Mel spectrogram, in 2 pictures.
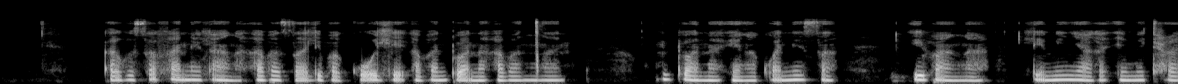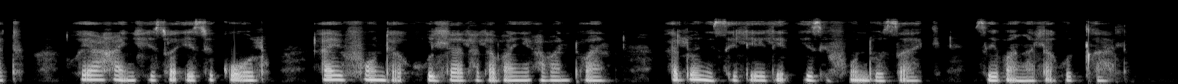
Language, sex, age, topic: North Ndebele, female, 18-24, education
